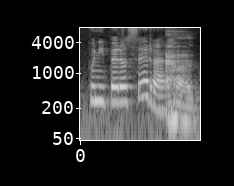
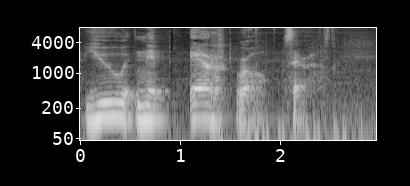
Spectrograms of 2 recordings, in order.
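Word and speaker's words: Junípero: the pope is here pipo it's actually pronounced Yip ero sah it is pronounced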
